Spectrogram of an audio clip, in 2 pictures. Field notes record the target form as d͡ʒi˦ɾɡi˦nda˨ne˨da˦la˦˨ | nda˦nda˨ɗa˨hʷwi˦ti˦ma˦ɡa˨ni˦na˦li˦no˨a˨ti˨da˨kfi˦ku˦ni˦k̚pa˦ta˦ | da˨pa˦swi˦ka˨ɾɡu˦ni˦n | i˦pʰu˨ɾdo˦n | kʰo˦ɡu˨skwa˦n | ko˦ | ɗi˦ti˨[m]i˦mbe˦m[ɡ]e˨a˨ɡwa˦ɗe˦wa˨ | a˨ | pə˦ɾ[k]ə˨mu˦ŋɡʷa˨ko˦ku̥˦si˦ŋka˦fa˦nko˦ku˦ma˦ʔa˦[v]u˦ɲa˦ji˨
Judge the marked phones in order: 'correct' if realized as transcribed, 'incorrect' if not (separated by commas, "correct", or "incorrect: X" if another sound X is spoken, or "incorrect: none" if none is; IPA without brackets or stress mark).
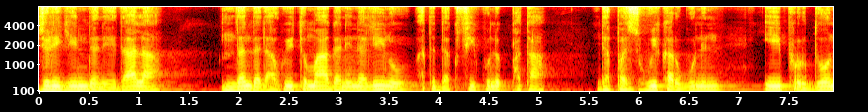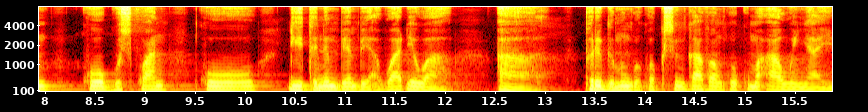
incorrect: n, incorrect: b, incorrect: ɡ, incorrect: w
